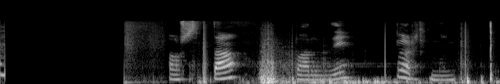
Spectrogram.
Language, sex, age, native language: Icelandic, other, 10, Icelandic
